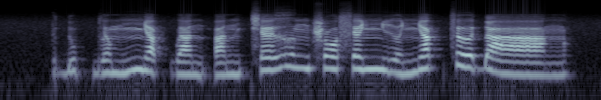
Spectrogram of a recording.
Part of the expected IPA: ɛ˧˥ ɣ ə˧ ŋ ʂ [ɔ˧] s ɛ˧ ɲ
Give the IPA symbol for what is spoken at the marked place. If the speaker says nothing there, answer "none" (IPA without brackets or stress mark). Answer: ɔ˧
